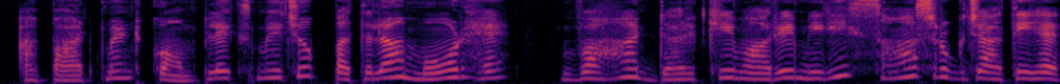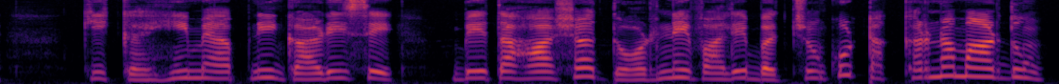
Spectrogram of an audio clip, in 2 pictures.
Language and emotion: Hindi, fearful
